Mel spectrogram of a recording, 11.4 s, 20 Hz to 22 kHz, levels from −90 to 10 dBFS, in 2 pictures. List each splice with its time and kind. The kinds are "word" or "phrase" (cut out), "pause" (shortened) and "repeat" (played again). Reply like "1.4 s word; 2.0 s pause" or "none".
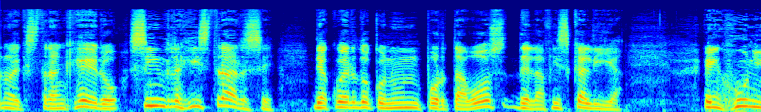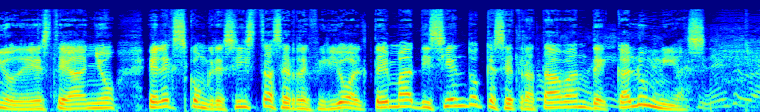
0.9 s pause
